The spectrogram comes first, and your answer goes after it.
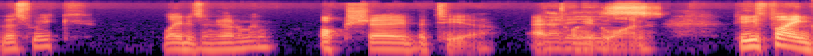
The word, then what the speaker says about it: Akshay: Someone tweeted at me once saying it's actually pronounced Akshay.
